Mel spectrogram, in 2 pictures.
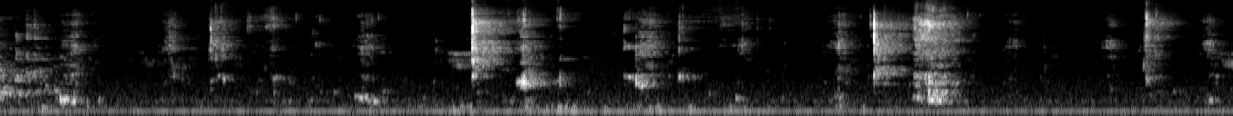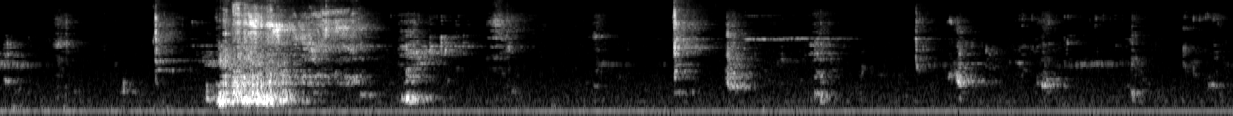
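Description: Close-up eating sounds of watery rice eaten by hand: wet chewing, lip smacks and slurps, with the squelch of fingers stirring rice in water. Short sharp smacks come every second or so, with one longer wet sound about seven seconds in.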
